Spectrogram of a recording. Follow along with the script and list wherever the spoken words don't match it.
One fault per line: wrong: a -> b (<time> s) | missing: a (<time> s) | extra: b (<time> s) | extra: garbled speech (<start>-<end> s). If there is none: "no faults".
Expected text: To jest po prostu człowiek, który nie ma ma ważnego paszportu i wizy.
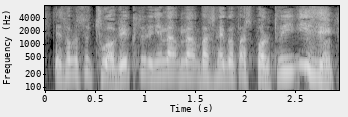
no faults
